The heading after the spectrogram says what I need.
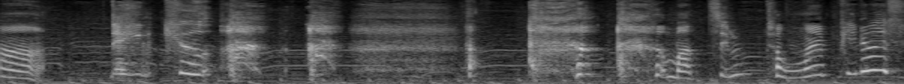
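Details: A girl gives a few short coughs and throat clearing mixed with lively talk and background music during a Korean-language livestream; she mentions her throat.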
